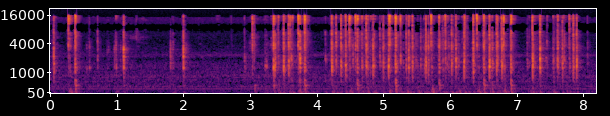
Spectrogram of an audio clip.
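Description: Fingertips with medium nails type on a white plastic mechanical keyboard with lit keycaps. A few scattered, sharp clacks with bright, short-lived clicks give way after about three seconds to a steady run of rapid keystrokes. A faint low hum sits underneath throughout.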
